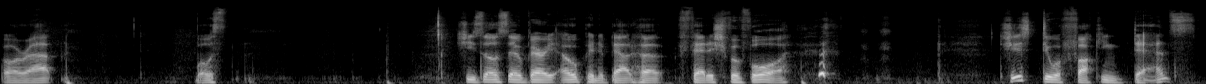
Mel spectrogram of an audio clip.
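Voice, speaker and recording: A man's voice: on the low side, takes it slowly, long pauses, darkish tone. A man doing casual gameplay commentary, sarcastic and crude, mocking the game. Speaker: gaming channel host. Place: voice-over of a mobile game.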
